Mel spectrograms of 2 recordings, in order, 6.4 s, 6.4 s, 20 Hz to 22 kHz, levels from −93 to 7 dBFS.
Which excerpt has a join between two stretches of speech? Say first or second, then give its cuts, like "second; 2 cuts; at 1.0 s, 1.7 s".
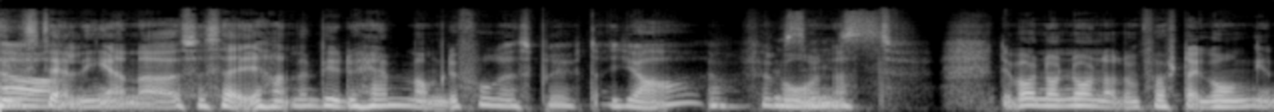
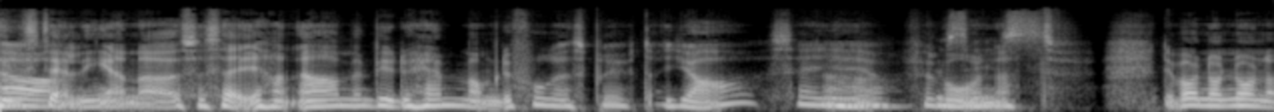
first; 2 cuts; at 1.4 s, 3.5 s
